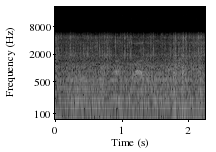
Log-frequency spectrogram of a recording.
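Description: Steady rumbling noise of a mountain bike rolling along an unpaved dirt road, with faint voices about a second in.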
